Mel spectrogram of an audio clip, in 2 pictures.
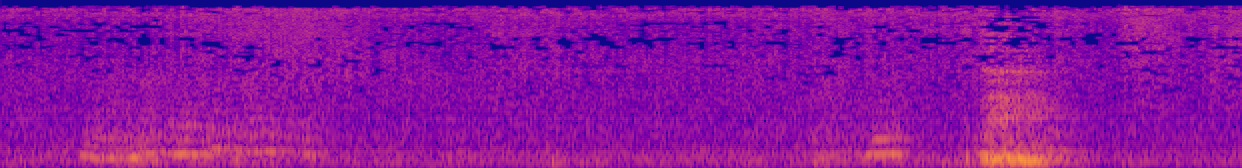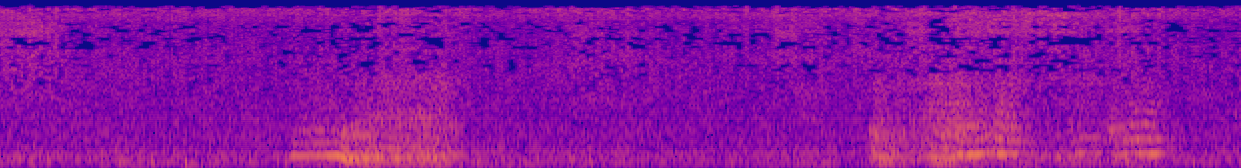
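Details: Domestic cat snoring: low, rough, rasping breaths at about four-second intervals, each a short throaty snore, with quiet gaps between them.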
